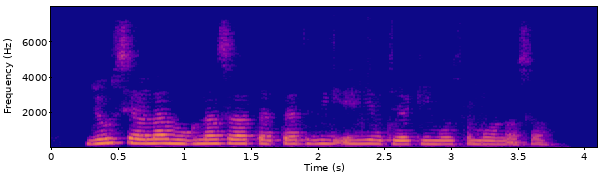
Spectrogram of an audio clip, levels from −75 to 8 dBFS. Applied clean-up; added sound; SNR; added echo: neural separator model SepFormer DNS4.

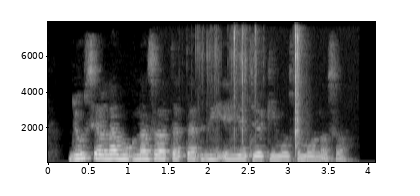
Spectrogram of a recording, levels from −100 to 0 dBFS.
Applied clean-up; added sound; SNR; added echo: none; Camera; 15 dB; reverberation time 0.2 s.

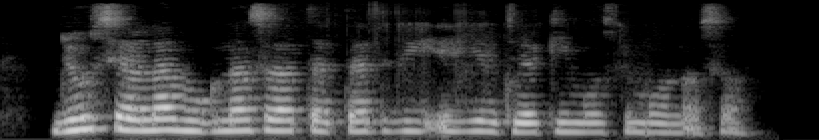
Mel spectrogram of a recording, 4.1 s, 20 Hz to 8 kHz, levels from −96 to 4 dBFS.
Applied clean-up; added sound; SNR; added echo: neural mask model DeepFilterNet 3.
